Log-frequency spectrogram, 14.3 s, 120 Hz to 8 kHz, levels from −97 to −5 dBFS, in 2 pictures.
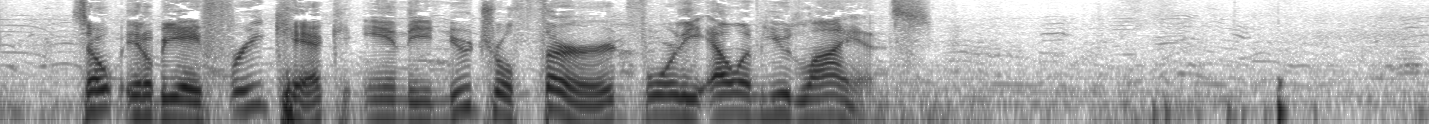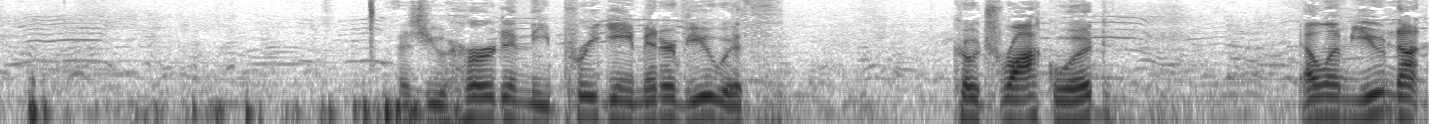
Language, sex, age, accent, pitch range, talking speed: English, male, 30-49, American, 140-180 Hz, 110 wpm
